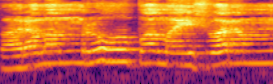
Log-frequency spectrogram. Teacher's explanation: म के ऊपर अनुस्वार के बाद का अक्षर है र और अनुस्वार के बाद जब र आएगा तो अनुस्वार का उच्चारण होगा म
